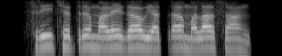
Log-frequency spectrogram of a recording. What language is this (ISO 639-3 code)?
mar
